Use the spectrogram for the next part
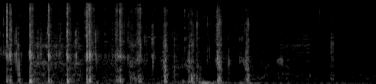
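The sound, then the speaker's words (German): Candied grilled grasshoppers being broken apart at a microphone and eaten: a rapid flurry of sharp, brittle cracks for a couple of seconds, then quieter, scattered chewing crackles. “Kinder, ich esse heute keine Schokolade, sondern, vielleicht hört ihr das, Achtung, ich breche das mal hier vom Mikrofon durch und esse das.”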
